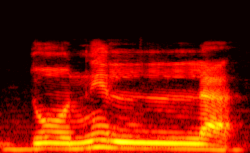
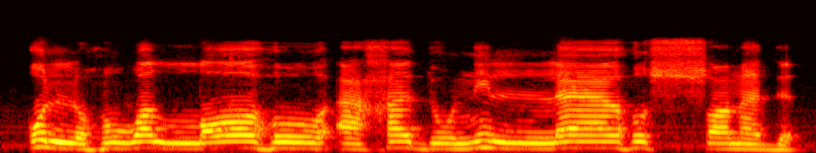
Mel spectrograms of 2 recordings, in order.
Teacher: So I will say ahadunillah. I'm going to read that noon sound from the tanween with the kasra. I say dunillah.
